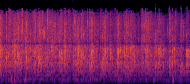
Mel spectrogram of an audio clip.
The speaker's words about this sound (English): And if this is your first time here, we just want to welcome you. And we do that around here by honoring you. And we clap for you. So, welcome.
